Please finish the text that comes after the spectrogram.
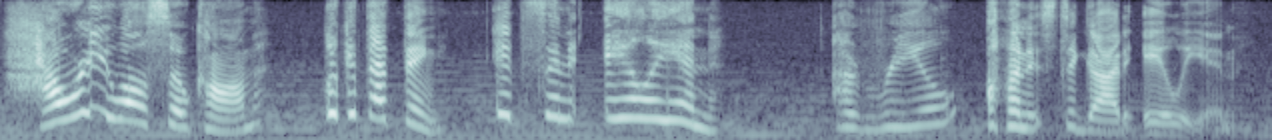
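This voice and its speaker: An actress playing an excitable young female mutant who exclaims eagerly. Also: high-pitched, measured pace, faint music behind. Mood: excited. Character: excitable young woman mutant, phasing teen.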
